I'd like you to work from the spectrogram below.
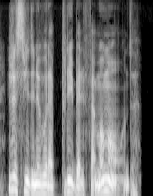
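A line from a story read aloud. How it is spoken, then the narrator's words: Queen sneering. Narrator (French): ricana la reine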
